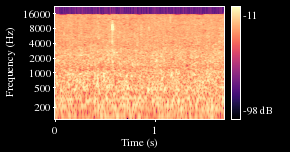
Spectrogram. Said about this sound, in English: And just the river is just so mellow today. It's so inviting. It's just trickling along so beautifully.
